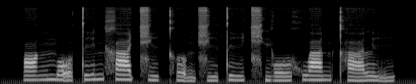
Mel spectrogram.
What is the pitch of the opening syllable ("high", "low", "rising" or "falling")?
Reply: rising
